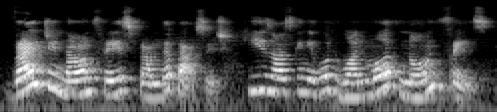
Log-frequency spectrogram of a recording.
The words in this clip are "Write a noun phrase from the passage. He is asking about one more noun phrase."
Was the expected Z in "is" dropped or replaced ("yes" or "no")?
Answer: no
